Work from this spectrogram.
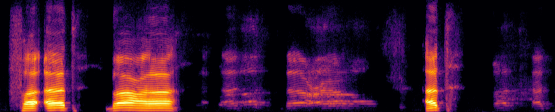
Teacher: এই তা পড়ার সময় একটু বাতাস বের হবে।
